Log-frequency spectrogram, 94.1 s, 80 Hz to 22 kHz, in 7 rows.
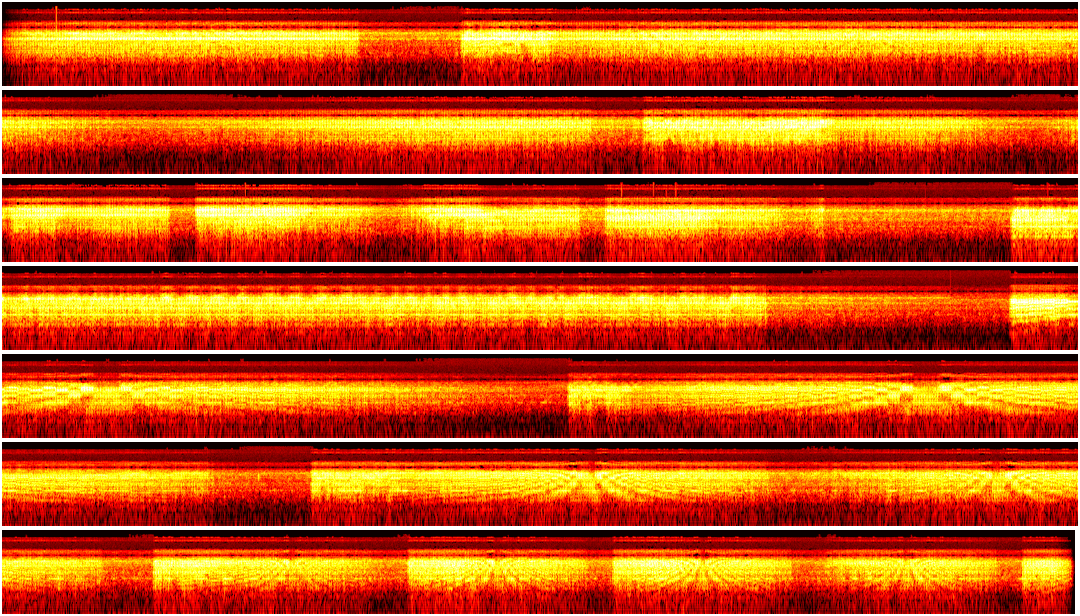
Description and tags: QRM local 80 m mode AM
QRM listened in AM mode on 80 m band in my QTH JN79EK. If I use CW mode listening and narrow filter, the QRM is mostly worse. Strength: peaks S9+40 dB. Sometimes any traffic impossible.
From -41st sec. of record is possible to heard my tuning around frequency.
AM, amateur-radio, jamming, QRM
